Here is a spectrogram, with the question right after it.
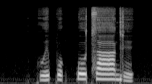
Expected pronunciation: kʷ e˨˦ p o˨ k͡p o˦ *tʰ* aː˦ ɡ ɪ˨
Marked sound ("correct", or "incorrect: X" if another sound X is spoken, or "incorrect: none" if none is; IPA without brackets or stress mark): incorrect: t͡s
